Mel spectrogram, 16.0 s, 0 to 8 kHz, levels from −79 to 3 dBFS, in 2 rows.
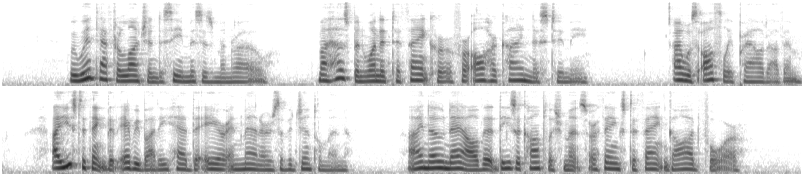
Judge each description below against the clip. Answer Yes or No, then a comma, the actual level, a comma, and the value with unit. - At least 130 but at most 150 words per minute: No, average, 195 wpm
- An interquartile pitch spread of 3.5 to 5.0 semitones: Yes, average, 4.2 semitones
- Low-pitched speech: No, medium, 185 Hz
